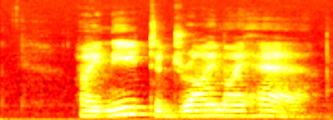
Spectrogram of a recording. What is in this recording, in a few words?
"dry", English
